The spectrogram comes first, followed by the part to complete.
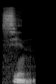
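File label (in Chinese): "xin3" Chinese; Cours de Chinois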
